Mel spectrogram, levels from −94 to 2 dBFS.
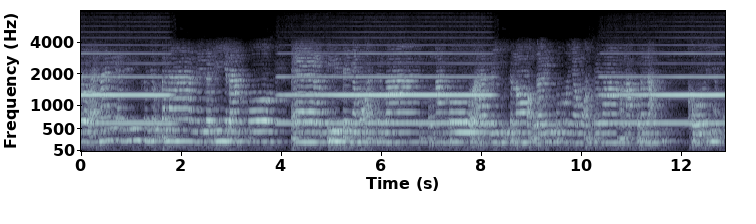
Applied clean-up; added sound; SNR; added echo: none; Wind instrument, woodwind instrument; 0 dB; reverberation time 1.2 s.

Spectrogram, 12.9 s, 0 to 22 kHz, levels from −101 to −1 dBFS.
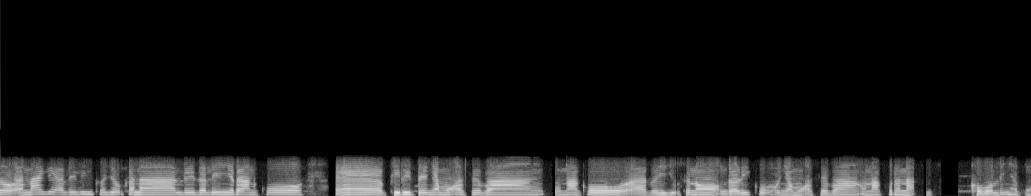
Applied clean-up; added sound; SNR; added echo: none; none; none; none.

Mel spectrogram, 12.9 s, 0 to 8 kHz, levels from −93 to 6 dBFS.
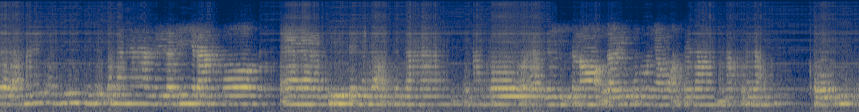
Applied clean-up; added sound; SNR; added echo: neural separator model SepFormer DNS4.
